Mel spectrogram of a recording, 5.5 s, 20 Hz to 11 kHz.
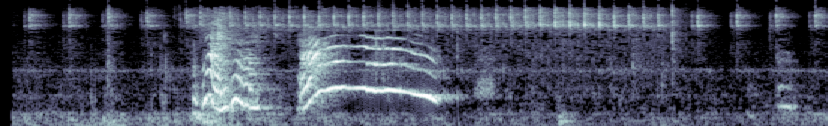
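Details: Two 15-week-old Siberian kitten brothers fighting: a brief scuffle, then one long, loud, arching squeal that rises and falls over about a second, with a steady high ticking noise in the background.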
